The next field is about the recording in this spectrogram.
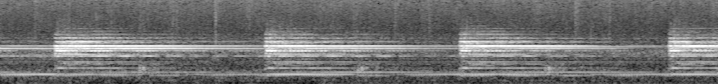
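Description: A loud church bell tolls four times, each strike roughly two seconds apart, with a bright metallic ring that hangs and hums between strokes.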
